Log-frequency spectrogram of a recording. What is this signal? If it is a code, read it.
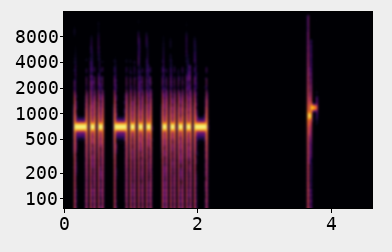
Morse code, heard as a keyed tone, about 20 wpm, 700 Hz. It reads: DB4
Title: All Cut Numbers - 3-Digit 20wpm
